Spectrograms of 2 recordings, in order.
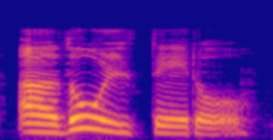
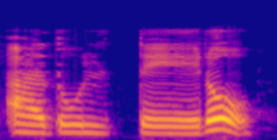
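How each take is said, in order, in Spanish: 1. La tónica es la antepenúltima sílaba. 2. La tónica es la última sílaba. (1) "Es una palabra esdrújula" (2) "La mayor fuerza de voz recae en la última sílaba"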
